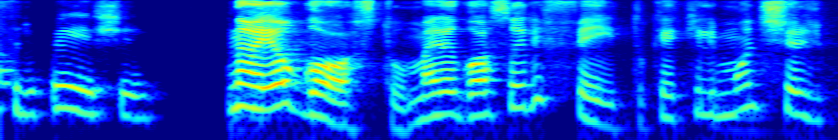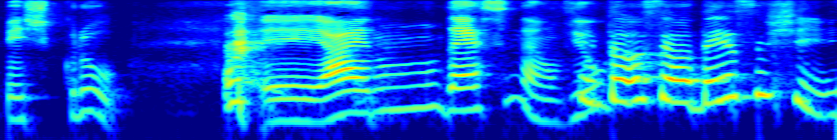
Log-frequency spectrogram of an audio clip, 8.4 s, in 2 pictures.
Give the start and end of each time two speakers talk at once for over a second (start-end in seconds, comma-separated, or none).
none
